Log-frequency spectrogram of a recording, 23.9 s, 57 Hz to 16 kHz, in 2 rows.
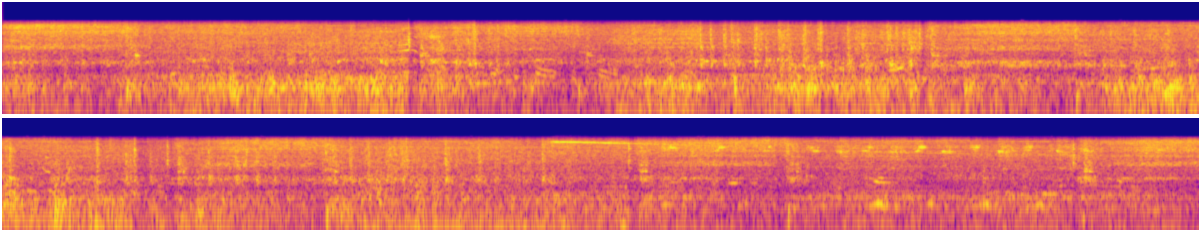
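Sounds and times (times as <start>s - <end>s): steam hissing: 0.0s - 23.9s
locomotive wheels clanking: 0.1s - 23.9s
faint high squeal: 17.4s - 19.3s.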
